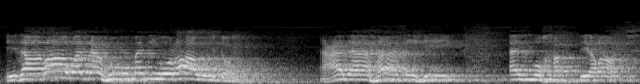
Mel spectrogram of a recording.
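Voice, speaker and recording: A man preaching a sermon in an Algerian Arabic accent, earnest and emphatic, stretching out key phrases and repeating them. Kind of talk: mosque sermon. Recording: echoey hall, dull low-fi sound.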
